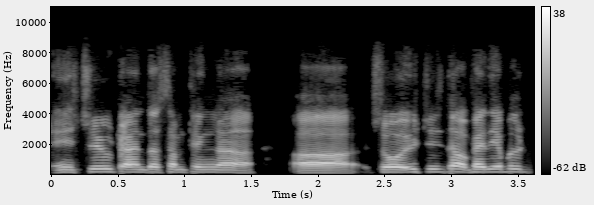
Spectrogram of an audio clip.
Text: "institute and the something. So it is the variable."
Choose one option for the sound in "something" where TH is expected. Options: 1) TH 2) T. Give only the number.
2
